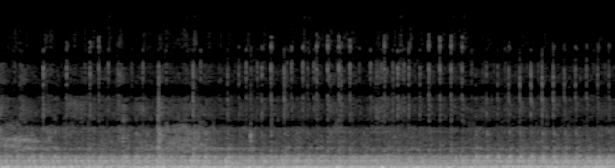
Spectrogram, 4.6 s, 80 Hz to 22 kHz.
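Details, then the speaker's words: Vintage Dayton Lasko 16-inch oscillating fan on medium speed: continuous loose buzzing rattle over the motor hum, barely moving air; rattle cause not yet found, fan quiet and blowing well only on high. "Now, medium sounds horrible. This is just rattles a lot."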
